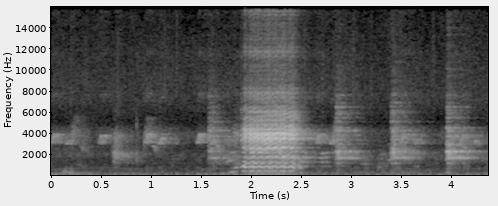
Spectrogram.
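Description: An animal bleating once, a loud quavering bleat of about half a second about two seconds in, over short high chirps that repeat about twice a second.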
